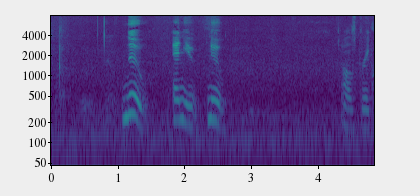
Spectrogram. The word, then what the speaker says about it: nu: It's 'cause there's This is nu. It's a Greek letter. And this is V. This is frequency, that's velocity. Yeah, that's smart, right? It's pronounced what? Nu.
